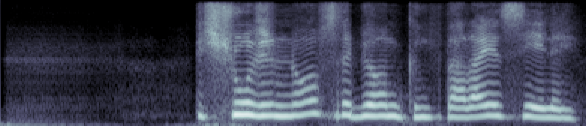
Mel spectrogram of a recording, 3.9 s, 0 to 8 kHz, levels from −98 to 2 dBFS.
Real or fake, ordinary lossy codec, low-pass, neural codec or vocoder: fake; none; 7.2 kHz; codec, 16 kHz in and 24 kHz out, 0.4 kbps, LongCat-Audio-Codec, four codebook decoder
